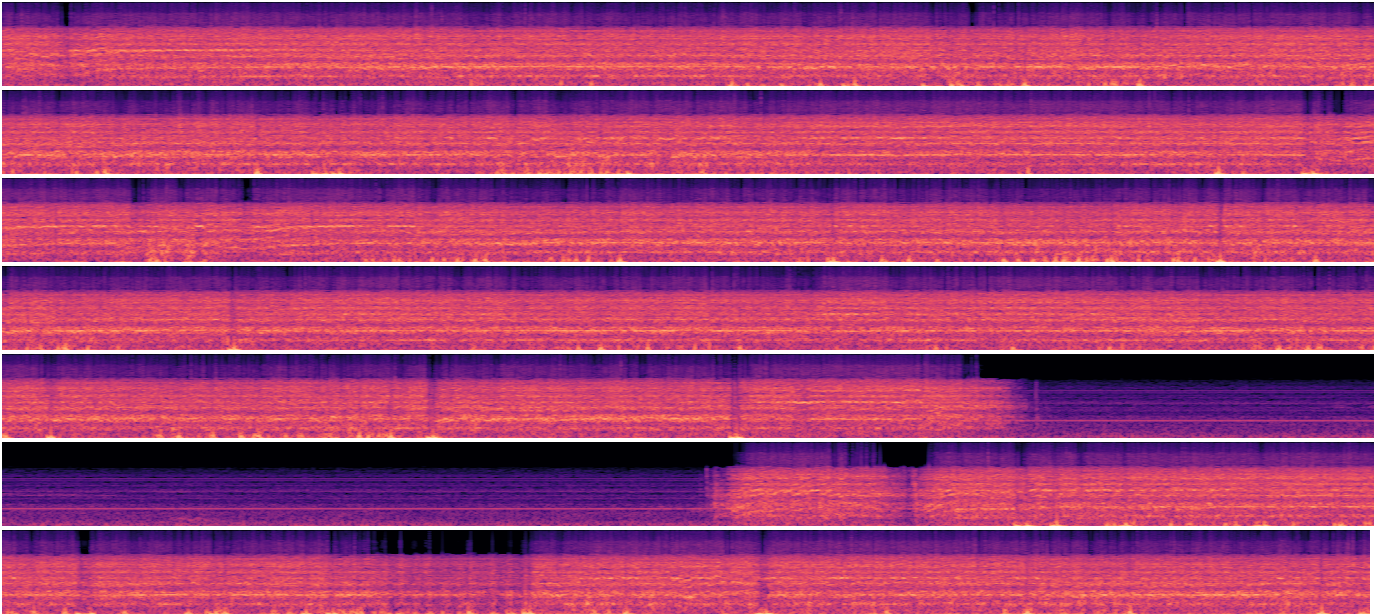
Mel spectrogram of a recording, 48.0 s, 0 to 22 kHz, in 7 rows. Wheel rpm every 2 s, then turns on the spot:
190, 220, 210, 220, 230, 230, 220, 200, 230, 230, 230, 230, 230, 230, 230, 220, 40, 0, 0, 120, 230, 230, 230, 220.
none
